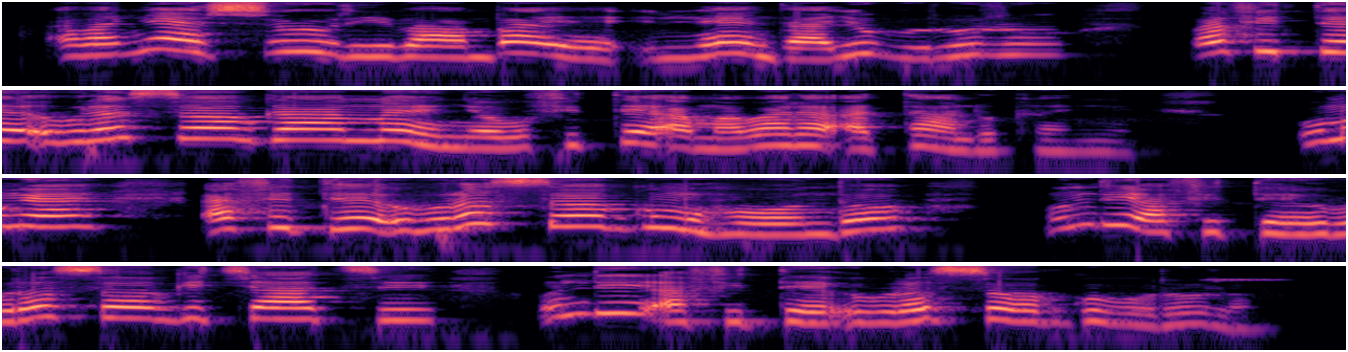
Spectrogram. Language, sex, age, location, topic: Kinyarwanda, female, 25-35, Kigali, health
